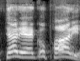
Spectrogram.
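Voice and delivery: put-on high, loud little-girl voice; toddler voice. Dad imitates his toddler daughter asking for the potty, high and loud. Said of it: "So she's like".

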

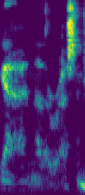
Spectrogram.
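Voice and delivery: low, soft, unimpressed aside; mock indifference. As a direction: imitate someone mildly let down. Locals unimpressed by yet another Russian.

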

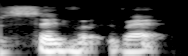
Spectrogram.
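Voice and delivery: usual speaking voice

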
